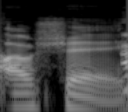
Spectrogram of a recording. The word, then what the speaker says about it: Plauché: Plowshay.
